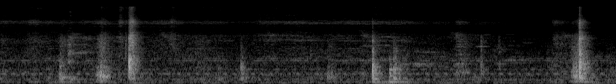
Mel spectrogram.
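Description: Scattered short knocks and clinks from a utensil working in a cooking pot and things being set down on a table, about seven in all, the loudest about a second in and near the end.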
